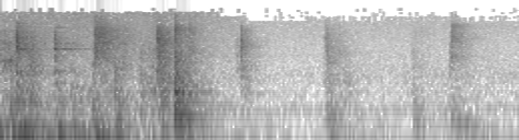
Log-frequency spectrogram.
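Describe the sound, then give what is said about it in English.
Hammering muffled by a wall: a quick cluster of sharp blows, then slower, evenly spaced knocks that fade a little, heard alone at moderate volume. “Someone's hammering.”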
